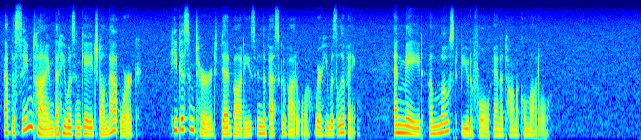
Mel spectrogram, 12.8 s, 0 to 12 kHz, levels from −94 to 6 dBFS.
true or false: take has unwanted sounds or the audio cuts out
false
